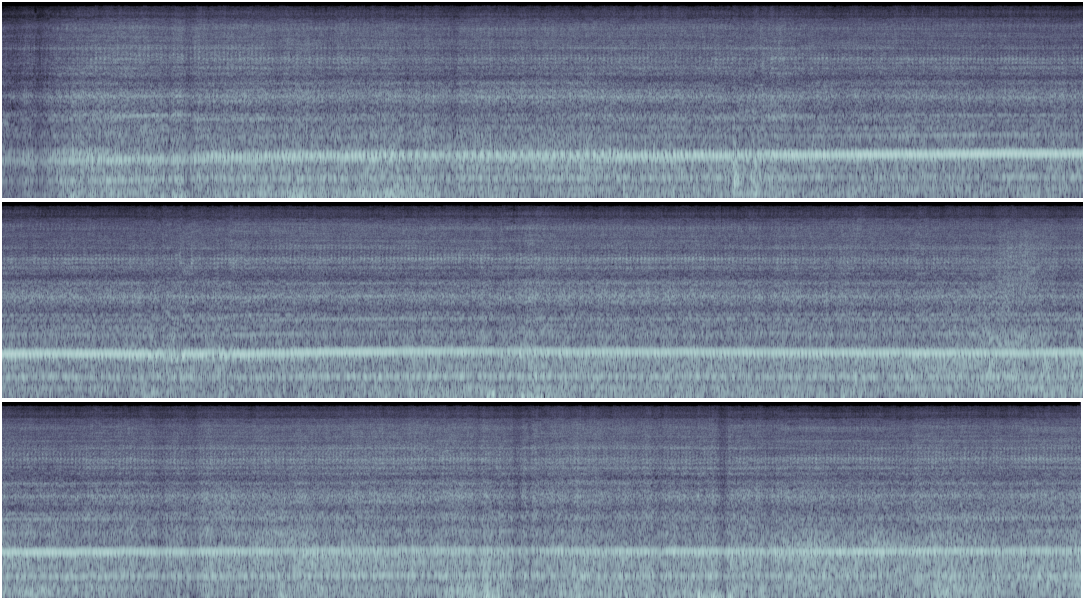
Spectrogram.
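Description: The electric motor of a Kuberg Freerider e-bike whines steadily at a high pitch, rising slightly as it accelerates along a muddy, snowy trail, with constant wind and tyre noise and no voices.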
